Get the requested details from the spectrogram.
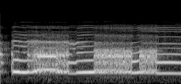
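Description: A rooster crows loudly on a small farm in Washington State with cows, goats and chickens, one long, strained cock-a-doodle-doo that holds steady for nearly two seconds with a few wavering breaks, with no talking.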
